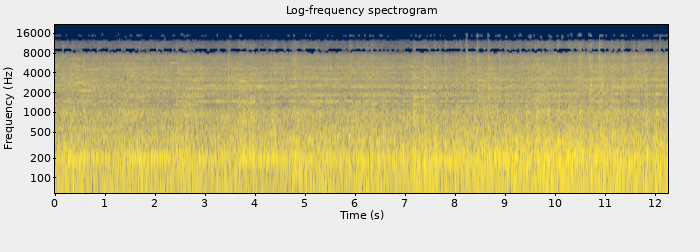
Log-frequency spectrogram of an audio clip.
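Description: Empty Union Pacific coal train's cars rolling past at a grade crossing: a steady, loud noise of steel wheels on the rails, with faint clicks as the wheels pass over the rail joints.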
